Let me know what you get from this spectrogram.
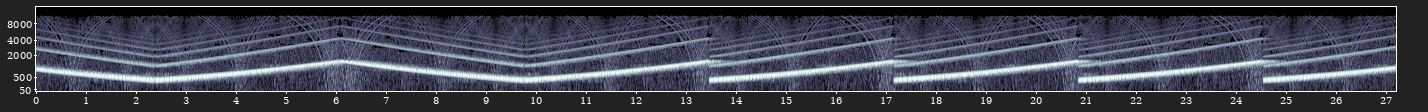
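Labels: A continuously ringing siren. 0:00.0 - 0:13.8
A siren rings continuously with some swishing background noise. 0:13.8 - 0:27.2

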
